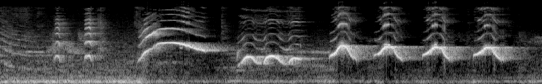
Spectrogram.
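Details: Male laughingthrush song: loud rising whistles leading into a run of bouncing, repeated arched notes about twice a second, clear and ringing over a low hum.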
